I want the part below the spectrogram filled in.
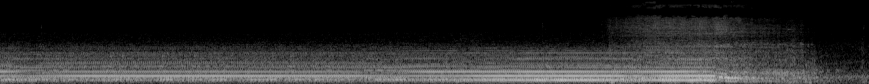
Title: Whirlpool Refrigerator Loud Humming Noise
